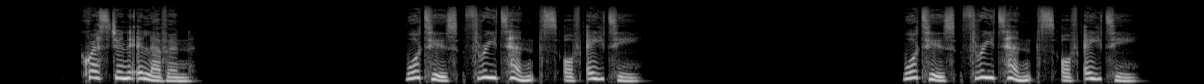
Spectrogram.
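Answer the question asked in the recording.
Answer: 24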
